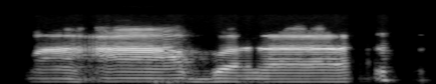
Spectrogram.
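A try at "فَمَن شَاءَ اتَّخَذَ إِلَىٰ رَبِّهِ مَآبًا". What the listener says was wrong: Ya, zaknya itu masih panjang tadi Ayang ya. Famang sya'at takhadha ila rabbihi ma'aba. Berlatih lagi yang dilihat panjang pendeknya.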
